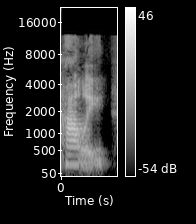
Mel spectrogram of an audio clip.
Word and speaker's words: Hallie: like she also will mispronounce her name in every video. Sophia, she'll say Haley, not Hallie.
